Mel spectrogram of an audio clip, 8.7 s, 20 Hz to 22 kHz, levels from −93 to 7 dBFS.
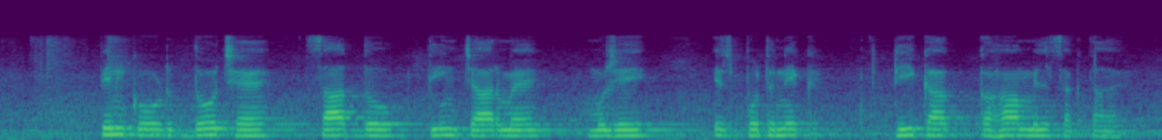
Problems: none marked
